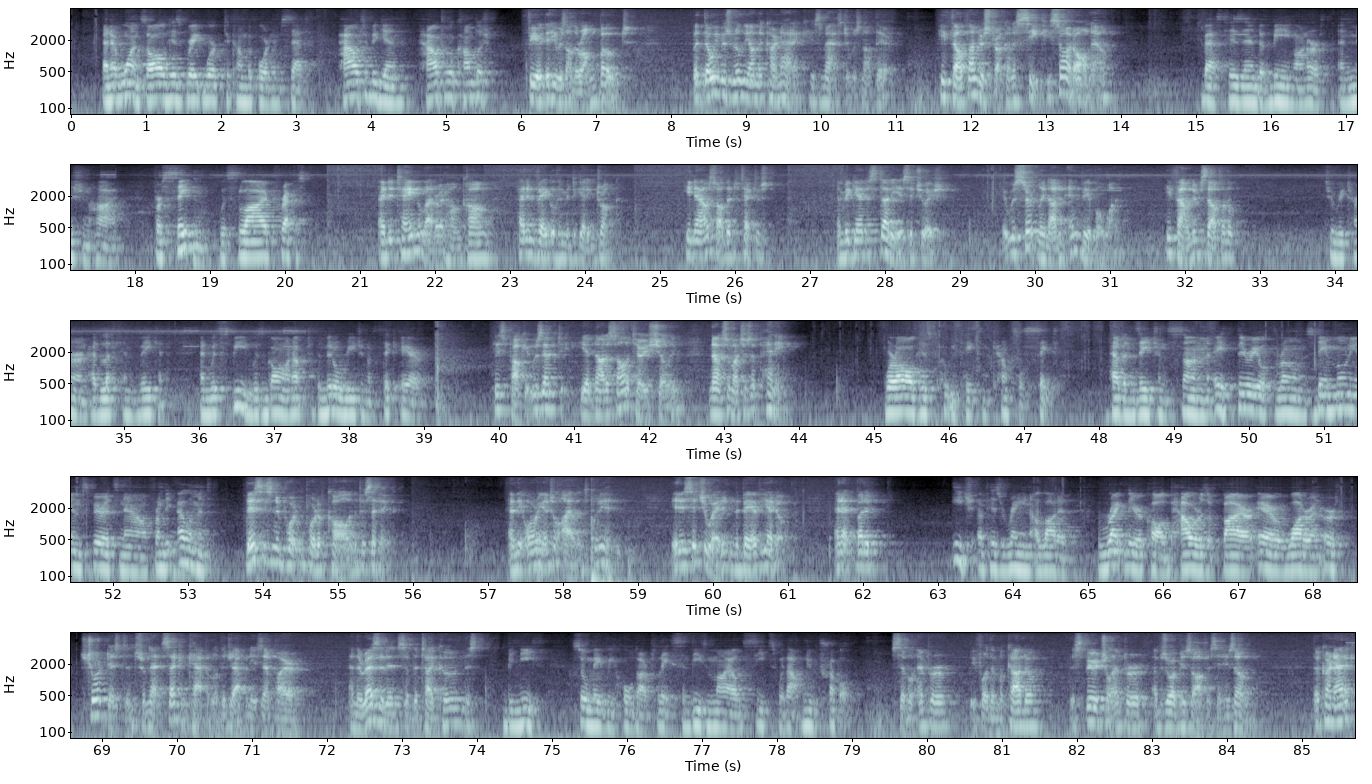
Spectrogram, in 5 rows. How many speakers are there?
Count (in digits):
2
